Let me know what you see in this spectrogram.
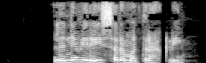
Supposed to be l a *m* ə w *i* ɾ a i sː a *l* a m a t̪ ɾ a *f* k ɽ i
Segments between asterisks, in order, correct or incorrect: incorrect, correct, incorrect, incorrect

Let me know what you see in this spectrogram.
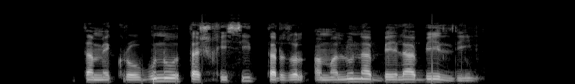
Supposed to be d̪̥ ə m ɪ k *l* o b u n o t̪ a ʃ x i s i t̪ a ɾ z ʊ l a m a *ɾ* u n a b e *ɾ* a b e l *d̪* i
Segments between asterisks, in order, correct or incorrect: incorrect, incorrect, incorrect, correct

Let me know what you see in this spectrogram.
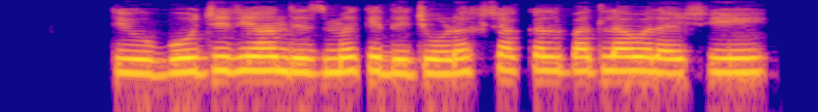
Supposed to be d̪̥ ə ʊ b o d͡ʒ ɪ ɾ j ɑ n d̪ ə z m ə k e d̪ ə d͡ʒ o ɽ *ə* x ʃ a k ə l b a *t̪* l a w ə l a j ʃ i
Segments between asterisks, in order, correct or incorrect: correct, incorrect

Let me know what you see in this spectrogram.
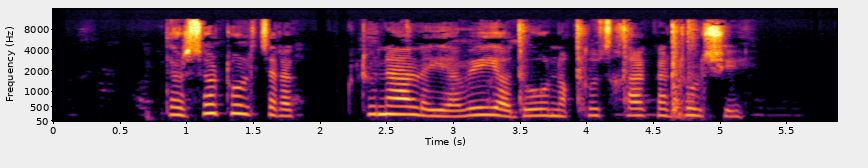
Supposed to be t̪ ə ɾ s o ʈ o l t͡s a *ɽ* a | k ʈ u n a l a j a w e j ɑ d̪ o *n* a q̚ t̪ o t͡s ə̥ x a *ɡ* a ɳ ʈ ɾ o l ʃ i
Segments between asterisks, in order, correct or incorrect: incorrect, correct, incorrect

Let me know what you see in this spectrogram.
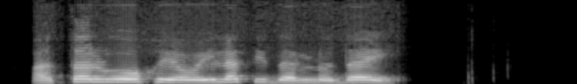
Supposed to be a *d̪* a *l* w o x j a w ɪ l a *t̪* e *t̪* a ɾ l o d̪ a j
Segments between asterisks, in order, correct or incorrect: incorrect, correct, correct, incorrect

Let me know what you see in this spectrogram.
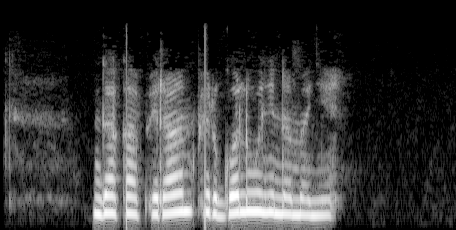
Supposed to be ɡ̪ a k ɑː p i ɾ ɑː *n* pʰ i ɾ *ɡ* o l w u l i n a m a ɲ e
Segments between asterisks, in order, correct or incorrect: correct, correct

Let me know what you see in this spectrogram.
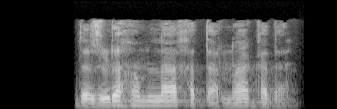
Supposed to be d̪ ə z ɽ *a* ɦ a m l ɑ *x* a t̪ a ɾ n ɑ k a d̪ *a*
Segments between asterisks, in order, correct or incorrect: incorrect, correct, correct

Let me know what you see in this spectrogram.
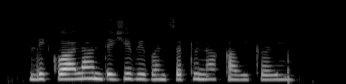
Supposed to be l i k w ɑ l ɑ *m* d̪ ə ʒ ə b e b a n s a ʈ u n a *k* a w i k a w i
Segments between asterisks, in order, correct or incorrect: incorrect, incorrect

